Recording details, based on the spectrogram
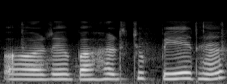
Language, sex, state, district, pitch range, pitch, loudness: Hindi, female, Bihar, Patna, 235-260 Hz, 245 Hz, -15 LUFS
